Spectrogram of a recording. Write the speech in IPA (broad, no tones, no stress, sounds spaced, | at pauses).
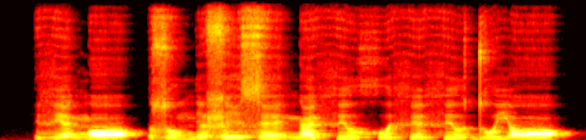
vʲ æ ŋ ɒ | z u ŋ i ʐ i z e ŋ æ fʲ u x u fʲ ɒ fʲ u d u j ɒ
